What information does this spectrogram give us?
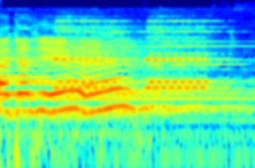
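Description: A telephone ringing as a call is placed: a loud melodic ringtone with a wavering pitch, followed by a second, steadier tonal phrase that fades slightly toward the end.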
